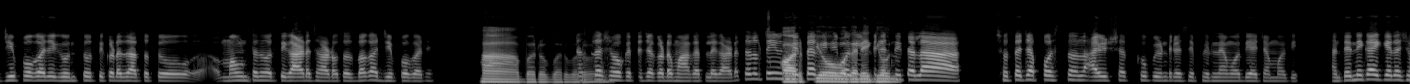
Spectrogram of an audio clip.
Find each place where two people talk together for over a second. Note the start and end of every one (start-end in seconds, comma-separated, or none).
7.7-9.0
